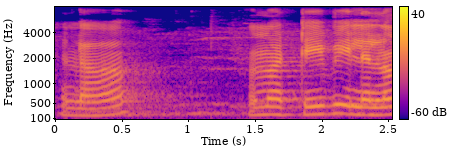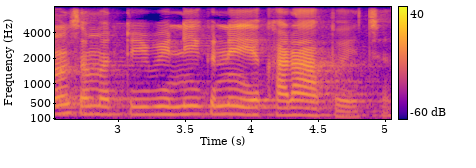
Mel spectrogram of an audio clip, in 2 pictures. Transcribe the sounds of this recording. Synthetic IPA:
ɦelɔ | ɦəməɾʈibʱileləũseəməɾʈibiniknɛekʰəɾabɦojt͡ʃʰɛ

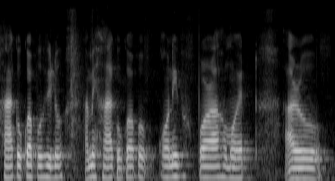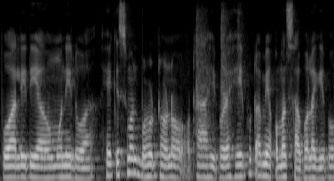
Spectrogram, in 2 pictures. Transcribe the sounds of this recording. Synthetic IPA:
hãkʊkwapuɦilʊ̃amixãkʊkuapkɔnipɔɹaxɔmɔjɔt̚ | a̰ɹupʊalidijaʊmonilʊwaxejkisumanboɦut̚dʱɔɹɔnɔɔ̰tʰaːɦipɔɹɛxejbʊɹtamiɔkɔmansabɔlaɡibɔ

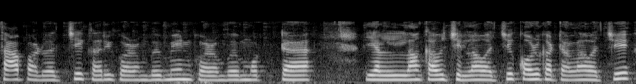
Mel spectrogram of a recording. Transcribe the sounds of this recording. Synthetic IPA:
saːpaːɽɯʋɐt͡ʃːɯkɐɾikɔɻɐmbɯmiːnkɔɻɐmbɯmɔʈːɐ | ɛlːãːkɐʋɯt͡ʃːɪlːãːʋɐt͡ʃːɯkɔɻɯkɐʈːɐlːãːʋɐt͡ʃːɯ

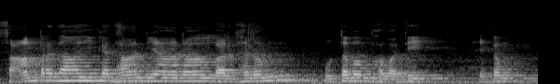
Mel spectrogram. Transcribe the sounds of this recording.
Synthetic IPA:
saːmpɾɐd̪aːjikɐd̪ʱaːnjaːnaːmʋɐɾd͡ʒʱɐnɐmut̪ːɐmɐmbʱɐʋɐt̪i | eːkɐm

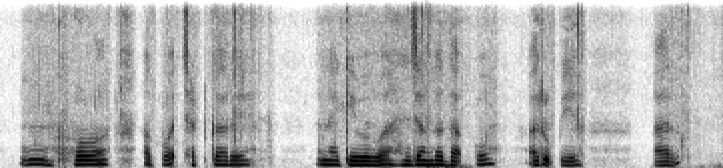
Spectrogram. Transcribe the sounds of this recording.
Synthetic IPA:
hɔɭa̰kɔwaʔt͡ʃʰaʈkaɾɛ | nakɛbabad͡ʒaŋɡad̪aʔkɔ | aɾṵp̚ɛjaː | ɾ

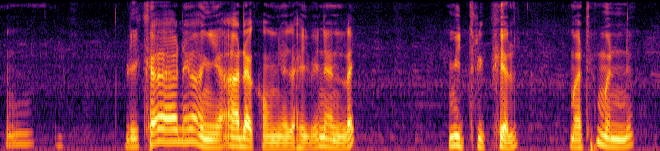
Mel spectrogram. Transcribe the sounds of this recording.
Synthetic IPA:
likʰaneaŋjaʔadakʰawnad͡ʒaɦibenanlaj | mit̪ɾik̚pʰel | mat̪ʰɨmənːə

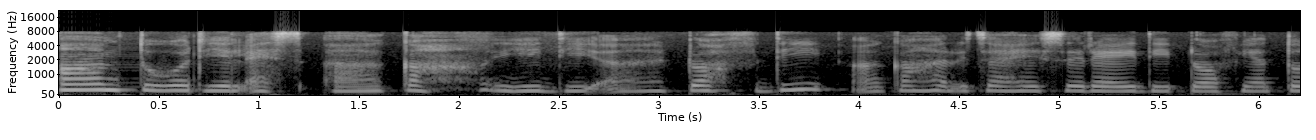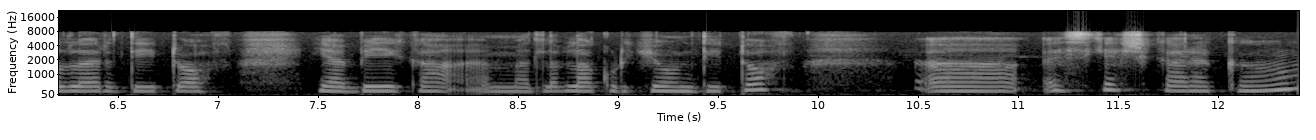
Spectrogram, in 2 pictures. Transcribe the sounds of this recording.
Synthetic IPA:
aːmt̪oːɾjelʔɛskajid̪iʈɔfd̪ikɐ̃ɦɐ̃ɾɨt͡ʃaɦesɨɾɛjd̪iʈɔfjãt̪olɐɾd̪iʈɔfjãbeːkamɐt̪lɐblakuɽkjoːmd̪iʈɔf | ɐskʲɐʃkɐɾɐkɨ

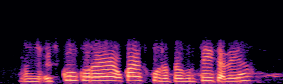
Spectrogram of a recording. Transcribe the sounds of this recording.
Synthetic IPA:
iskulkɔɾɛʊkaɪskulɾapɛbʱuɾt̪ikaʔd̪ɛja

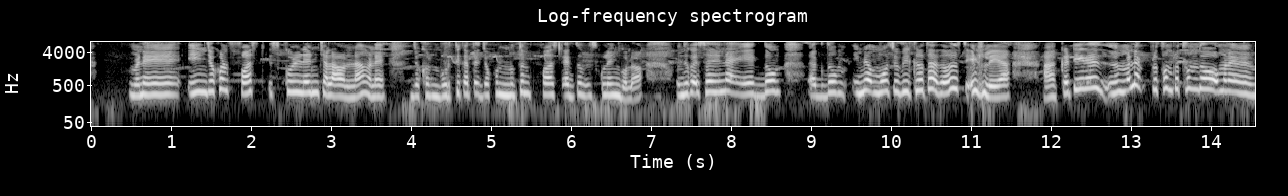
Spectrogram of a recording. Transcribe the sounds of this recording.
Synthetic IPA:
manɛiɲd͡ʒɔkʰɔnpʰəɾsʈiskulːɛɲt͡ʃalawɔlnamanɛd͡ʒɔkʰɔnbʱuɾt̪ikat̪ɛd͡ʒɔkʰɔnːut̪unpʰəɾsʈɛk̚d̪ɔmiskulɛɲbɔlɔauɲd͡ʒɔkʰɔcsəɾinaʔɛk̚d̪ɔmɛkd̪ɔminəʔmɔt͡ʃubʱiɡɾɔt̪ad̪ɔst͡ʃəinlɛjakəʈiɾɛmanɛpɾɔt̪ʰɔmpɾɔt̪ʰɔmd̪ɔmanɛ

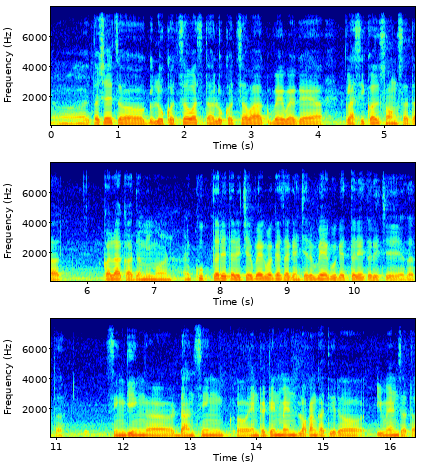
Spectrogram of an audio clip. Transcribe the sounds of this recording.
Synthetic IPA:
t̪əɕet͡slokət̪t͡səʋast̪alokət̪t͡səʋaʋeɡʋeɡja | klasikəlsɔ̃ŋɡsd͡zat̪at̪̚ | kəlakad̪miməɳa̰ɽ̃ikʰuːb̚t̪əɾet̪əɾet͡ɕeʋeɡʋeɡɭjad͡zaɡjãɲt͡ɕaɾʋeɡʋeɡɭjat̪əɾet̪əɾet͡ɕead͡zat̪a | siŋɡiŋɡɖãnsiŋɡeɳʈəɾʈenmeɳʈlɔkãŋkʰat̪iːɾiʋeɳʈd͡zat̪a

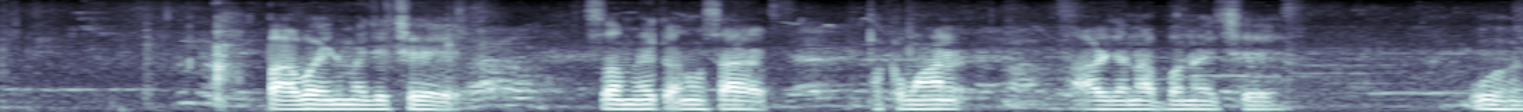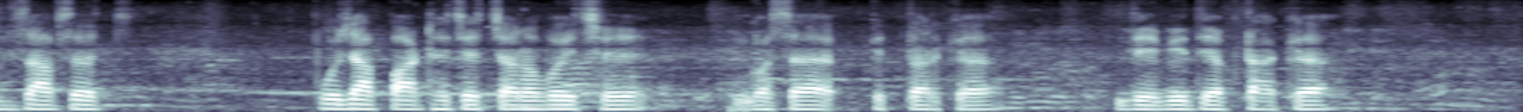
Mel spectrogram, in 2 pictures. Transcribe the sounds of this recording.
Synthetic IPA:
pabənmed͡ʒet͡ʃʰɛ | səmekə̰nusaɾbʱəkmana̰ɾd͡ʒənabənəjt͡ʃʰɛ | ṵɦɦisabsə̃ | pud͡ʒapaʈʰɦet͡ʃʰɛt͡ʃəɾəbɛt͡ʃʰɛɡəsɛpit̪ːəɾked̪ebʱid̪ebt̪ake

